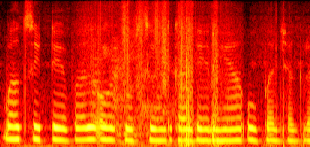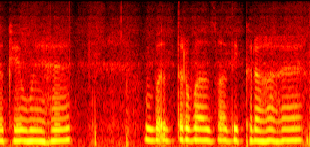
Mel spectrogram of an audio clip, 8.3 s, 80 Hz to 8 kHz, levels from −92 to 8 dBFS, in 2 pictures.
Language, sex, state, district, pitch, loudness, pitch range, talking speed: Hindi, female, Punjab, Pathankot, 225 Hz, -18 LUFS, 215-230 Hz, 145 wpm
